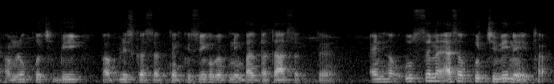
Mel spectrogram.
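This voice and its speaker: A male biology teacher gives a classroom lecture. He asks a question, answers it himself, and keeps checking in with his listeners. The sound is echoey, with a light hum in the background. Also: mid-range voice. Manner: repeats key points as questions, frequent "ठीक है" check-ins.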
